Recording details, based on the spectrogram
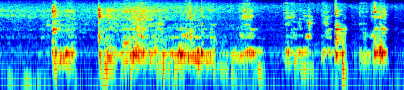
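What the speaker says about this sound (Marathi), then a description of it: "हे खोबरं आपल्याला थोडस असं तेलामध्ये परतून घ्यायचं" Grated coconut sizzles softly in oil and a little ghee in a pan for a village-style mutton curry cooked over a wood-fired stove, with irregular scraping and stirring strokes over the frying.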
